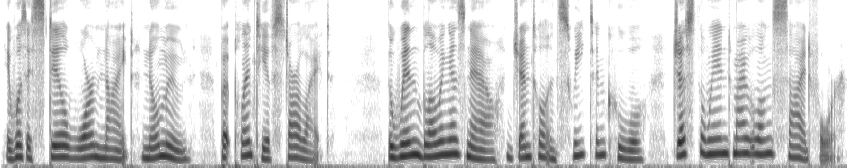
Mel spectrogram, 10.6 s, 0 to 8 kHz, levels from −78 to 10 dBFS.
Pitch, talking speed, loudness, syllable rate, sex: 205 Hz, 165 wpm, -17 LUFS, 3.8 syllables/s, female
